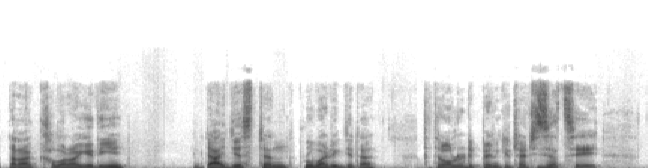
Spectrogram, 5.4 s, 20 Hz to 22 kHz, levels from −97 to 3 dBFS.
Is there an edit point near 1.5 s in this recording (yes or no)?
no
